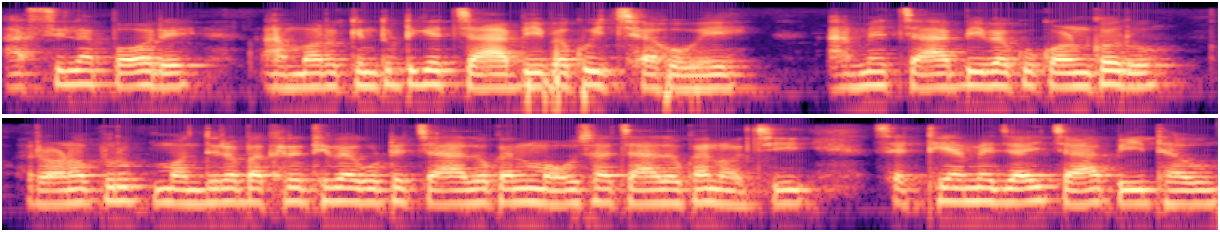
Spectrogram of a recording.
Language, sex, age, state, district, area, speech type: Odia, male, 18-30, Odisha, Nayagarh, rural, spontaneous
